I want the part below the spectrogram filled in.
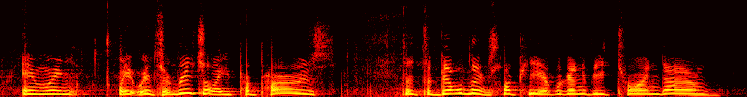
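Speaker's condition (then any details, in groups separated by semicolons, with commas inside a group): ALS; diagnosed about 15 months ago, declining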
